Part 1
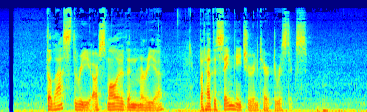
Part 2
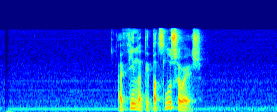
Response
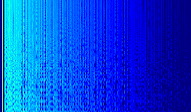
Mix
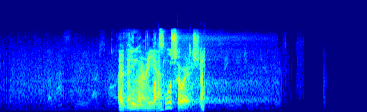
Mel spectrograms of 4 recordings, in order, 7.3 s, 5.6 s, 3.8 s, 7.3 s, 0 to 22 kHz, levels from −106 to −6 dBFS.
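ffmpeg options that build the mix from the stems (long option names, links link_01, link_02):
-filter_complex "[0:a]asoftclip=type=tanh:threshold=-19.5dB,volume=-6.5dB[link_01];[1:a]volume=-0.5dB,asplit=3[link_02][link_03][link_04];[link_03]volume=-16dB[link_05];[link_04]apad=whole_len=323774[link_06];[link_01][link_06]sidechaingate=range=-33dB:threshold=-53dB:ratio=16:detection=peak[link_07];[2:a]atrim=start_sample=2205[link_08];[link_05][link_08]afir=irnorm=-1:irlink=0[link_09];[link_07][link_02][link_09]amix=inputs=3:normalize=0,acrusher=bits=10:mix=0:aa=0.000001,highpass=780,lowpass=3100"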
